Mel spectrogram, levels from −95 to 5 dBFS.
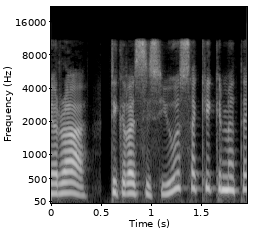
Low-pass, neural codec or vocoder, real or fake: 10.8 kHz; codec, 24 kHz, 0.9 kbps, WavTokenizer, small release; fake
